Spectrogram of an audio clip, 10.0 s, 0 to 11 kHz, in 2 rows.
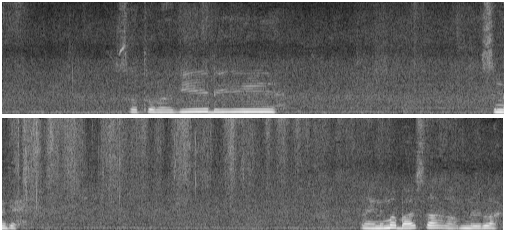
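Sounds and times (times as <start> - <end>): hand digging in dry mulch: 4.1 - 9.6.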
